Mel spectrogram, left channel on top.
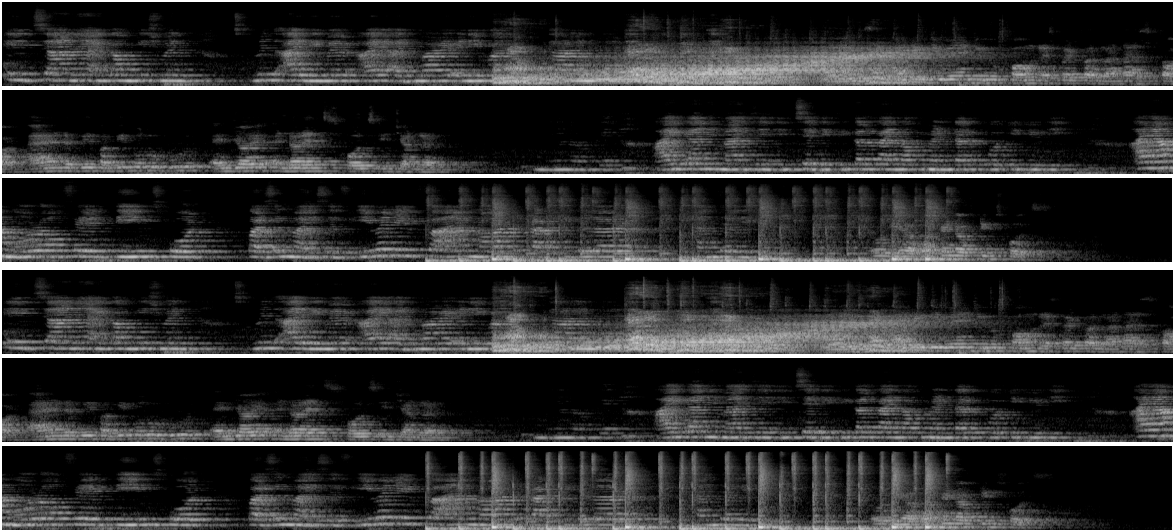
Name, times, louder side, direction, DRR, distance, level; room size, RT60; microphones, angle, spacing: voice 1, 0.0-2.1 2.5-7.2 17.0-22.3 22.6-25.4 25.9-31.1, left 1 dB, 20° left, -7 dB, 1.7 m, -29 dB
sound 1, 4.7-9.5, left 2 dB, 75° left, 1.9 m, -23 dB
Growling, 4.9-5.6 6.2-9.2 9.5-9.7 10.0-10.1, right 2 dB, 25° right, 0.4 m, -23 dB
voice 2, 8.2-16.1 32.1-33.8, left 1 dB, 60° left, -2 dB, 2.2 m, -30 dB
sound 2, 27.7-27.8 28.0-30.4 30.7-32.9, right 3 dB, 90° right, 0.6 m, -20 dB
12.5 x 8.0 x 2.5 m, 1.1 s
head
